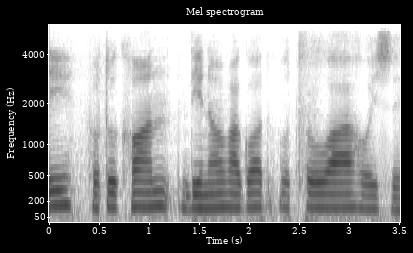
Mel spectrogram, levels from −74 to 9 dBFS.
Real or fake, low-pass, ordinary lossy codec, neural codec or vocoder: fake; 5.4 kHz; none; codec, 24 kHz, 0.5 kbps, DualCodec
